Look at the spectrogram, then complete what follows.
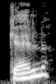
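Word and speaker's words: quelle: that q l l but it's pronounced like the masculine form Kell the masculine k at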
